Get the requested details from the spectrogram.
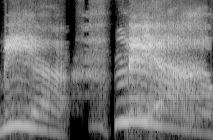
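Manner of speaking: booming, resounding, drawn-out demon voice on "mía". Retelling an exorcism, quoting the demon leaving: imitating a booming demon voice. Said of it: "con una voz así retumbante".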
